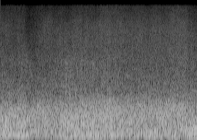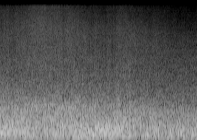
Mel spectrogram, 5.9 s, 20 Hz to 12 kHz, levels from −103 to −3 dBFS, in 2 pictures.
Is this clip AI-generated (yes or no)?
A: yes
